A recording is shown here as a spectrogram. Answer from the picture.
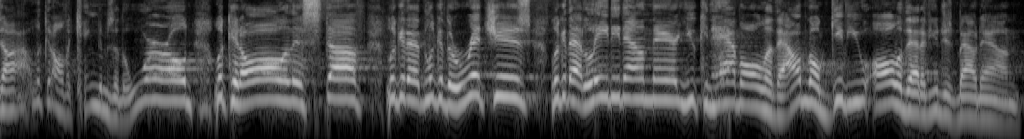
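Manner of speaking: eager high-pitched sales pitch, settling toward the end; lightly voiced Satan. Satan tempting Christ on the mountain, mildly hammed-up enticement. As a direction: tempt with mock excitement, pointing out each prize. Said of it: "Satan takes him up to the highest mountain".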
